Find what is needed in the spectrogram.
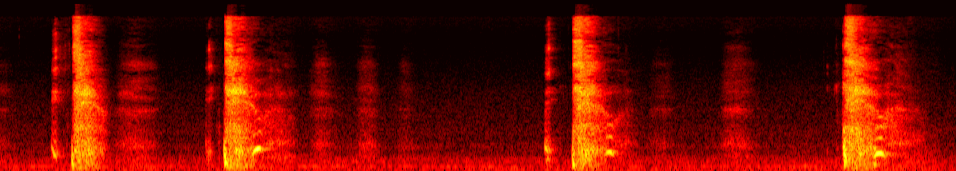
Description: Woke up with a tickle in my nose and here we are Again with this wet sneezing fit in bed...( with noseblow in the middle of the vid )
